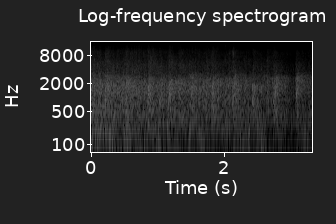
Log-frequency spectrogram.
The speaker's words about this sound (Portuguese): Uma salva de palmas para esses homens. Graças a Deus.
